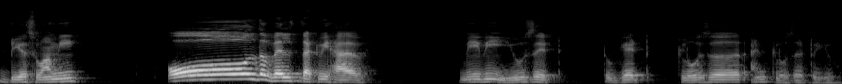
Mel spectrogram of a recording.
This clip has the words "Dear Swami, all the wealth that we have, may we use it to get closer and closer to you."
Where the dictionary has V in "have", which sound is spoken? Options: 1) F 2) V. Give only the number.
2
